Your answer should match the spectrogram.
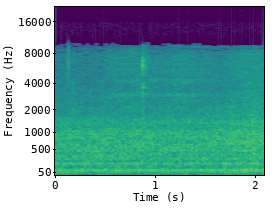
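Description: Steady low hum with hiss, the background noise of the recording, with no speech.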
